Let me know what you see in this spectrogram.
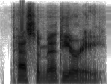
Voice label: "Passementerie", American

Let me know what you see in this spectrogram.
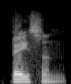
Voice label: "basin", American

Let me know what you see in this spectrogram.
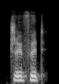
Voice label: "trifid", Indian

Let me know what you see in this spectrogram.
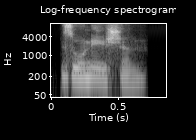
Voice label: "zonation", Indian

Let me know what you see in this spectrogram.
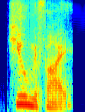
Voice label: "humify", Indian

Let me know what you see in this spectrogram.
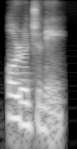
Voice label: "orogeny", Indian

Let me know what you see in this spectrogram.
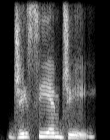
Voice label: "GCMG", Indian

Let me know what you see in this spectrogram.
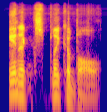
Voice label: "inexplicable", American

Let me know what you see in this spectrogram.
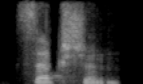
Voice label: "suction", Indian

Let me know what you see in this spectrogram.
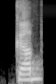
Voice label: "cub", Indian

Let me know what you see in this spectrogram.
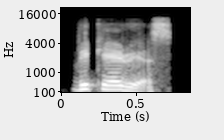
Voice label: "vicarious", Indian

